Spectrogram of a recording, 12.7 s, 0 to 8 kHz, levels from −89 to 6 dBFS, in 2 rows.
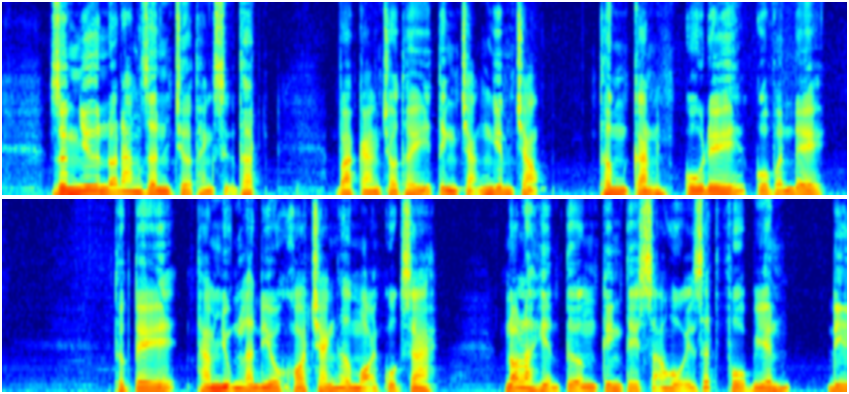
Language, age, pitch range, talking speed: Vietnamese, 20-39, 125-170 Hz, 225 wpm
